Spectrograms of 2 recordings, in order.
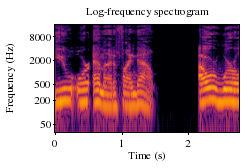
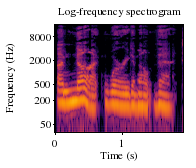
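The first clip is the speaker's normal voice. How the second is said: low, quiet voice with menace; 3 semitones lower than usual. Narrator reads a man's reply to her, in a low, threatening voice. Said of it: "Danilo said in a low, threatening voice".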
